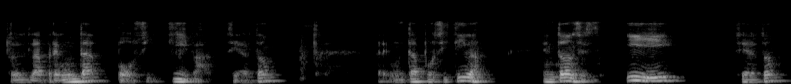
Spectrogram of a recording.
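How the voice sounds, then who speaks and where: A man teaching Turkish, slowly drilling question forms and explaining in quick, casual asides. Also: mid-range voice, animated, darkish tone, dull audio. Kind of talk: casual language lesson.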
